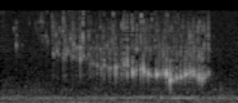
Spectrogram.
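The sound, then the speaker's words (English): Vinegar being poured into a glass that holds a bubble bath mixture: a short, faint trickle of liquid with drips and splashes, and no talking. “I've got some vinegar here. If I take some of this and pour it into the glass with the bubble bath mixture...”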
